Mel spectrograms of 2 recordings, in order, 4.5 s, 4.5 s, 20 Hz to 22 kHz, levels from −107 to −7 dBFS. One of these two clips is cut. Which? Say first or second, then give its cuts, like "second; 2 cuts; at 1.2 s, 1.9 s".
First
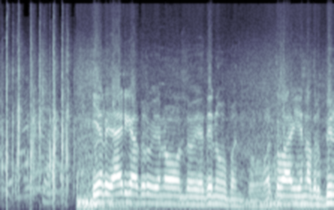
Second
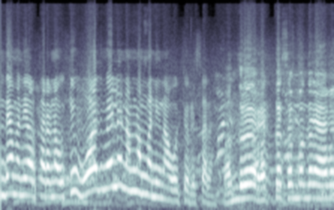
first; 1 cut; at 1.0 s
